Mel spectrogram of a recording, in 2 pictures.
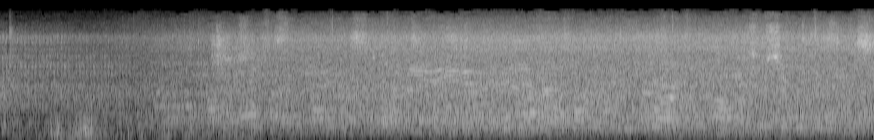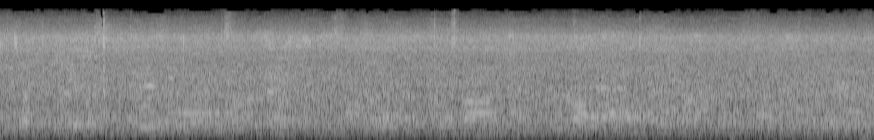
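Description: A crowd of people chatters nearby in a busy street.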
